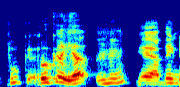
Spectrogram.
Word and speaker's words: Puka: Puka. Puka, yep.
